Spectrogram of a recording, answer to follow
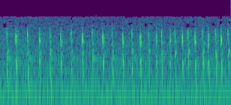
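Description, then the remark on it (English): A Geiger counter with a detector rod, testing a radioactive bee, clicks rapidly and steadily, roughly a dozen sharp ticks per second, over a constant low electrical hum. No voices are heard. “listen to that counter. This bee is full of radioactivity.”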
